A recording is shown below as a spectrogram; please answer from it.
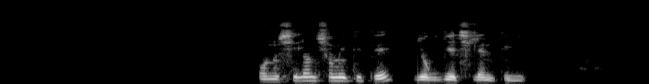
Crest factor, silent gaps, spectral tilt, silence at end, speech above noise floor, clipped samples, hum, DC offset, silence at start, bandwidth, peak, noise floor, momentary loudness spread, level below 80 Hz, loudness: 20 dB; none; -6 dB/octave; 1.25 s; over 71 dB; under 0.1%; none; under 0.1%; 2.6 s; 7.6 kHz; -4 dBFS; under -90 dBFS; 11 LU; -66 dBFS; -20 LUFS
